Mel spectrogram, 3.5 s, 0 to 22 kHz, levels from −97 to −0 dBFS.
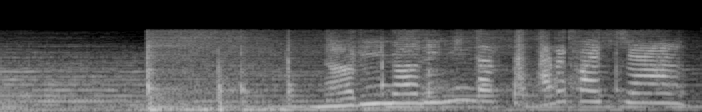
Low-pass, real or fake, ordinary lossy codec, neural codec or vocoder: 7.2 kHz; fake; none; codec, 32 kHz, 1.9 kbps, SNAC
